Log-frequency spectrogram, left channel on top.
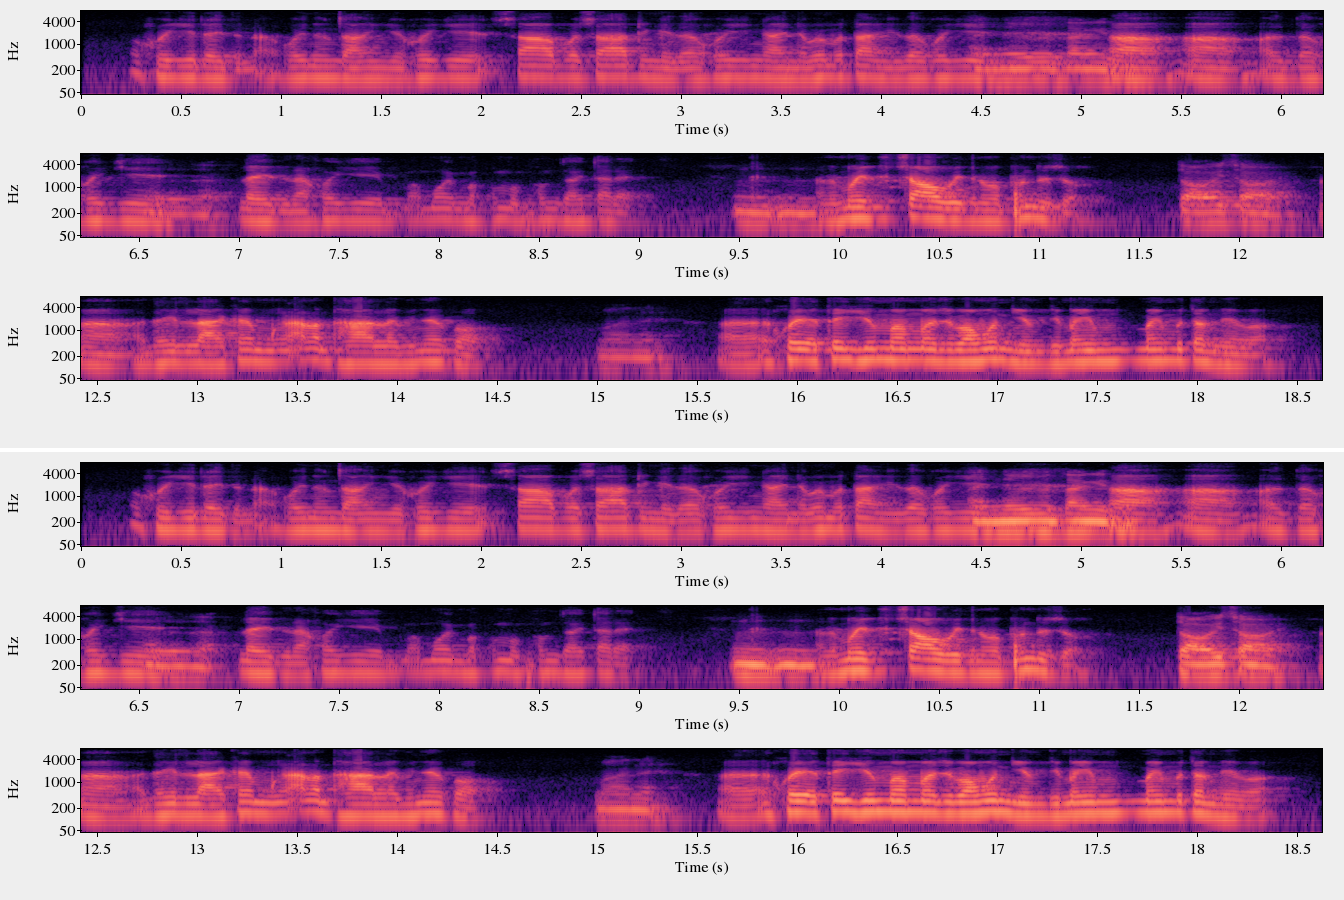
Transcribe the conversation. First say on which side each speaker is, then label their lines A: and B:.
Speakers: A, on the right; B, on the right.
A: ꯑꯈꯣꯏꯒꯤ ꯂꯩꯗꯅ ꯑꯩꯈꯣꯏ ꯅꯨꯡꯗꯥꯡꯒꯤ ꯑꯩꯈꯣꯏꯒꯤ ꯆꯥꯕ ꯆꯥꯗ꯭ꯔꯤꯉꯩꯗ ꯑꯩꯈꯣꯏꯒꯤ ꯉꯥꯏꯅꯕꯩ ꯃꯇꯥꯡꯖꯤꯗ ꯑꯈꯣꯏꯒꯤ
B: ꯍꯥꯏꯅꯕꯒꯤ ꯃꯇꯥꯡꯒꯤꯗꯣ
A: ꯑꯥ ꯑꯥ ꯑꯗ ꯑꯈꯣꯏꯒꯤ
B: ꯑꯗꯨꯗ
A: ꯂꯩꯗꯅ ꯑꯈꯣꯏꯒꯤ ꯃꯣꯏ ꯃꯐꯝ ꯃꯐꯝꯗꯣ ꯍꯥꯏꯇꯥꯔꯦ
B: ꯎꯝ ꯎꯝ
A: ꯑꯗꯨ ꯃꯣꯏꯗꯤ ꯆꯥꯎꯋꯤꯗꯅ ꯃꯐꯝꯗꯨꯖꯨ
B: ꯆꯥꯎꯋꯤ ꯆꯥꯎꯋꯤ
A: ꯑꯥ ꯑꯗꯩ ꯂꯥꯏꯠꯀ ꯃꯨꯛ ꯉꯥꯟꯅ ꯊꯥꯂꯝꯅꯤꯅꯀꯣ
B: ꯃꯥꯅꯦ
A: ꯑꯗ ꯑꯈꯣꯏ ꯑꯇꯩ ꯌꯨꯝ ꯃꯝꯃꯖꯨ ꯕꯥꯃꯣꯟꯒꯤ ꯌꯨꯝꯗꯤ ꯃꯩꯌꯨꯝ ꯃꯩ ꯃꯨꯠꯇꯝꯅꯦꯕ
